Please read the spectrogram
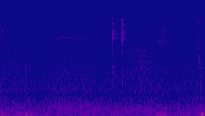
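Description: Faint room tone with a low steady hum and a couple of soft clicks about a second in, during a pause in a lecture.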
